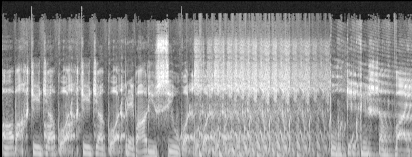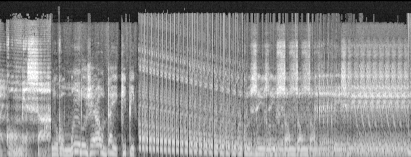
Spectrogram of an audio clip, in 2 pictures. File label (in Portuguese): vinheta off de abertura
